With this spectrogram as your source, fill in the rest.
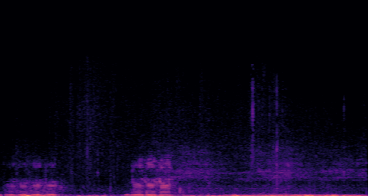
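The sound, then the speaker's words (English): A pony whinnies twice in quick succession in a paddock with long green grass on a sunny day, short harmonic calls separated by a brief pause, against a steady outdoor background hiss with no talking. “a pony called Poe who was going to take me on my very own ability journey”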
